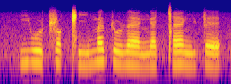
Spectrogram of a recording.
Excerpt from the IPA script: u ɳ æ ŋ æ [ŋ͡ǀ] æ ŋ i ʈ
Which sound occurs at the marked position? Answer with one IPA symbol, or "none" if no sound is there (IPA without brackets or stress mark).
ǀ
